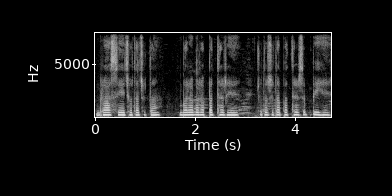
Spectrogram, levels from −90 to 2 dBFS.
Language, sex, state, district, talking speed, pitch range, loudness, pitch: Hindi, female, Arunachal Pradesh, Papum Pare, 175 wpm, 215-225 Hz, -15 LUFS, 220 Hz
